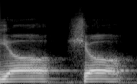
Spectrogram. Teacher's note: य श यह तालू से बोले जा रहे हैं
